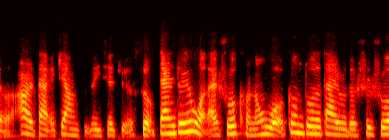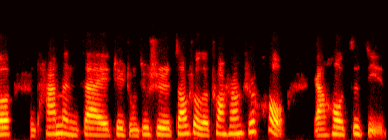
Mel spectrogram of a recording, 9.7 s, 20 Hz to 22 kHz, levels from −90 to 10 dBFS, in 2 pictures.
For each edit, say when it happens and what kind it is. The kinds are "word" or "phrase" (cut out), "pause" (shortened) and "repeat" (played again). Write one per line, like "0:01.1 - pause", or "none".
0:02.0 - pause
0:05.3 - word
